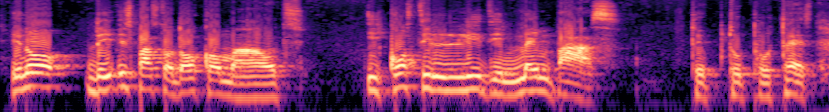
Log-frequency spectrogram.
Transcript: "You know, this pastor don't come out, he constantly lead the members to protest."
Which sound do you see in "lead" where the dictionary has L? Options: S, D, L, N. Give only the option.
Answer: L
